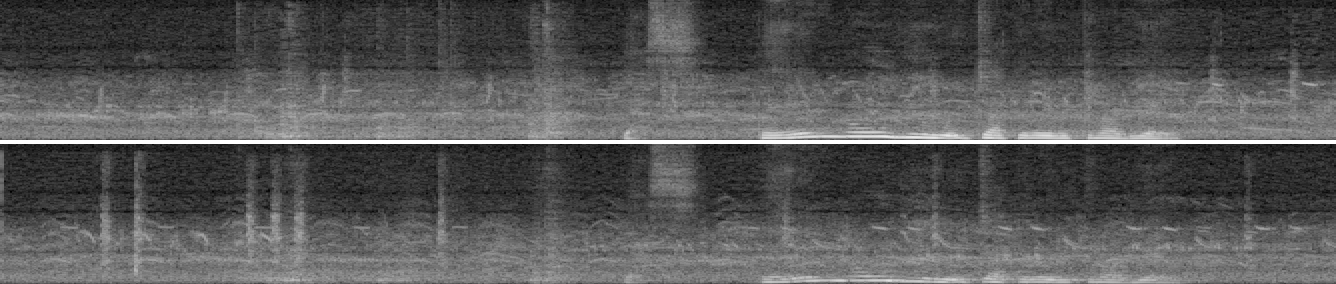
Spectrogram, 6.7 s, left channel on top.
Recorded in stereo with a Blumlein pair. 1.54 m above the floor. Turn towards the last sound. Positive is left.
turn(degrees=60)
